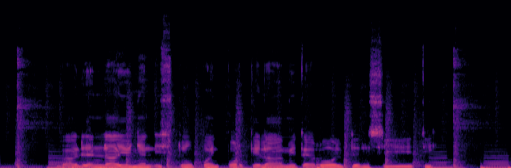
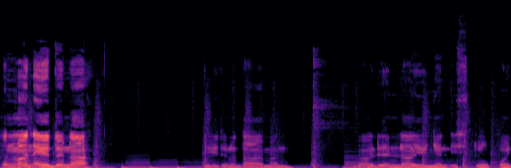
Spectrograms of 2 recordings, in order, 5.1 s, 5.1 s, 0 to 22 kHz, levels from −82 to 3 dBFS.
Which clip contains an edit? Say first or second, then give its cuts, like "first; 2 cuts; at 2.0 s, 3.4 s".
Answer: first; 1 cut; at 3.1 s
